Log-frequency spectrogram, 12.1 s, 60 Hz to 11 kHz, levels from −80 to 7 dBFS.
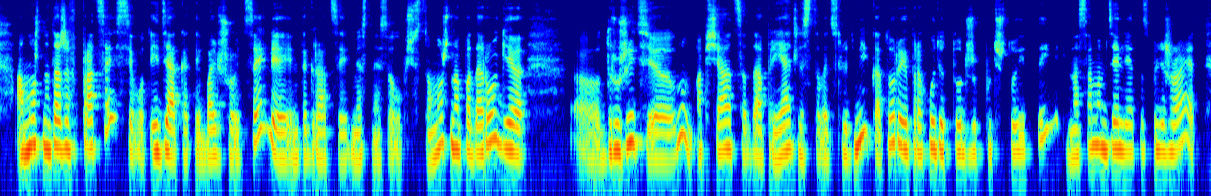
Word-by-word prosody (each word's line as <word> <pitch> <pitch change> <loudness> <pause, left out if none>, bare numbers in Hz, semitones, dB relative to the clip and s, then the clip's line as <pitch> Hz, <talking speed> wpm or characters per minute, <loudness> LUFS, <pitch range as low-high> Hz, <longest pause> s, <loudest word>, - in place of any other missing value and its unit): А 190 - +3
можно 220 +1 +5
даже 220 -1 +5
в 210 - -14
процессе, 220 - -1
вот - - -6
идя 195 -2 +5
к 180 - -13
этой - - -5
большой 175 0 -2
цели 260 - +2
интеграции 165 -2 -5
в - - -10
местное 170 +3 -6
сообщество, 155 - -8
можно 215 +3 +2
по 205 -1 0
дороге, 205 -2 +4 0.5
э, - - -6
дружить, 215 +7 +2
э, 160 -1 +1
ну, 295 -3 0
общаться, 200 0 -1
да, 175 -1 0
приятельствовать 180 -1 -2
с - - -12
людьми, 220 - +3
которые 235 -6 +2
проходят 200 0 0
тот 195 -2 -1
же 190 +1 -5
путь, 200 +1 -11
что 200 - -5
и - - -2
ты, 195 - -7
и 430 +4 -10
на 175 - -4
самом 225 +4 +1
деле 210 -1 +2
это 200 +1 -10
сближает. 205 +5 -2
200 Hz, 205 wpm, -22 LUFS, 180-220 Hz, 0.5 s, можно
